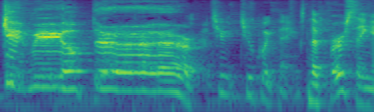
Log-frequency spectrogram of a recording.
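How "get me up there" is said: normal talking voice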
